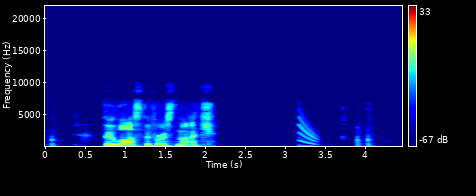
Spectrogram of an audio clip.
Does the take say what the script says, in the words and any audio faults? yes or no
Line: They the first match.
no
